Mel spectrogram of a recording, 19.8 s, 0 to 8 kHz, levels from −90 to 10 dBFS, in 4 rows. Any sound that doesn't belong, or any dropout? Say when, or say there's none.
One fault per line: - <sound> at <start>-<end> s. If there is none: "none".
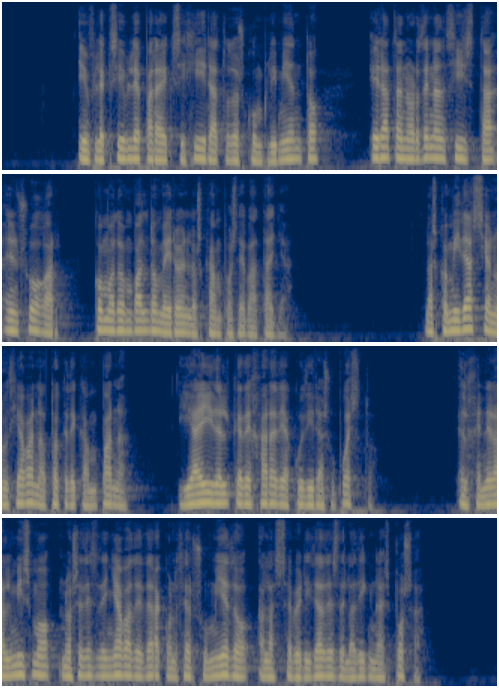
none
